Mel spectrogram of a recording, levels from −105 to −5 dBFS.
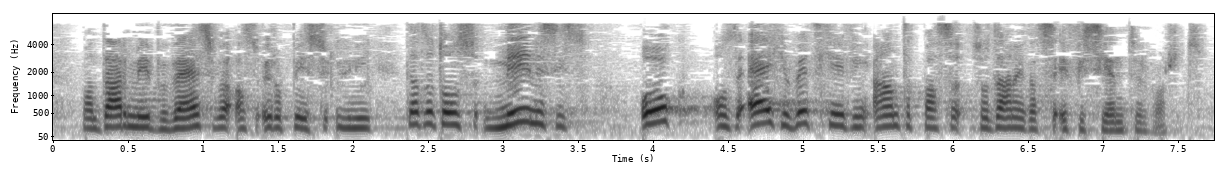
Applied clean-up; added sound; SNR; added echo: none; none; none; none.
